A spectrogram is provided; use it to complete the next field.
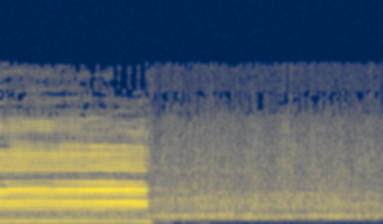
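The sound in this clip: A live audience cheers and applauds for the balcony section. A long, loud held vocal note cuts off into a steady wash of crowd noise.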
